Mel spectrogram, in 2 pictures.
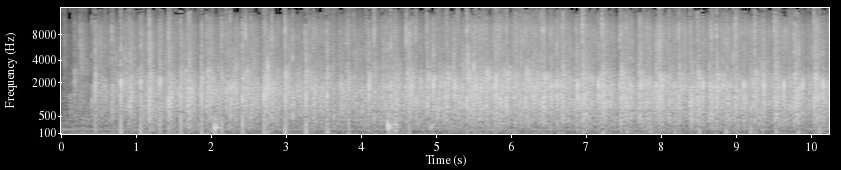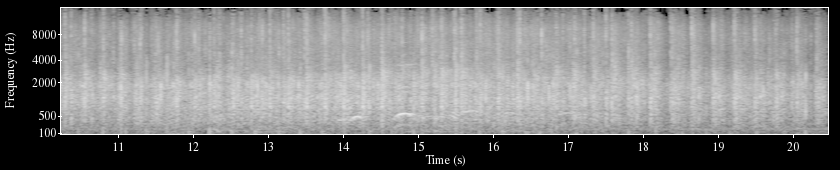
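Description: Sustained applause from an audience and panel, a dense patter of many hands clapping that starts suddenly and holds steady, easing slightly near the end.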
